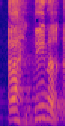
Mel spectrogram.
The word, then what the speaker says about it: اهدنا: ما ينفعش اقول ا بعض الناس ينطقها همزه مفتوحه لان انا كده حولت المعنى فاقول اهدنا اهدنا بمعنى اعطنا من الهديه يعني اعطنا كده انا حولت المعنى وانما قيل اهدنا الى الهدايه الى الطريق المستقيم اهدنا الصراط شفت الصاد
